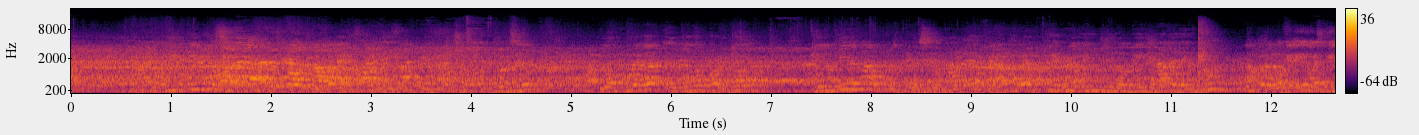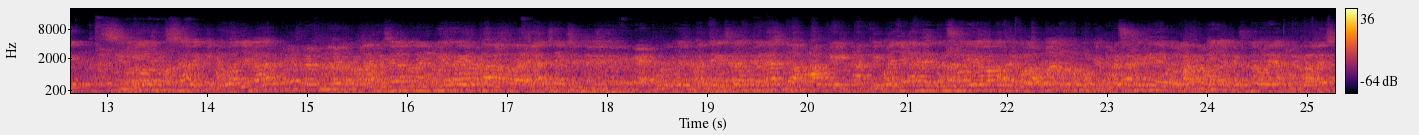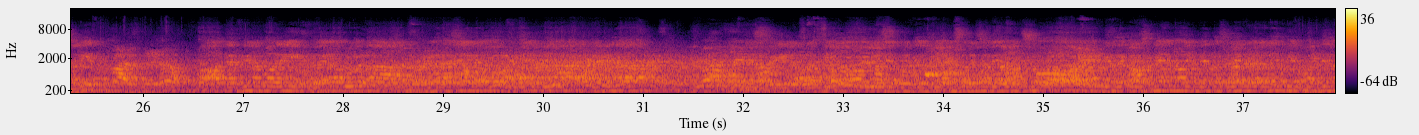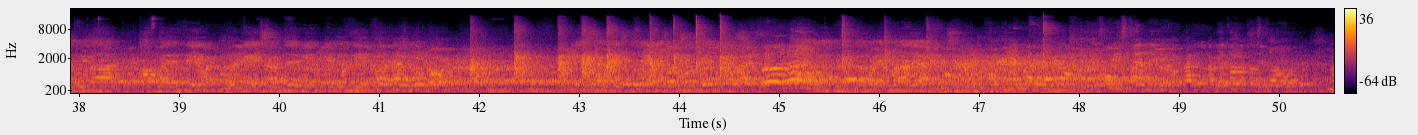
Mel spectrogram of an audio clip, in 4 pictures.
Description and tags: Ambiente - bar futbol 2
Environment interior bar with football on tv
MONO reccorded with Sennheiser 416
bar, football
